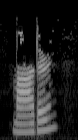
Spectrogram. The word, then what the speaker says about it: modern: And for modern, the M-O is not mo, it's pronounced ma, M-A, ma, modern. And last word, stomachs. Sometimes the A-C-H-S is a little bit hard to pronounce, but you want to pronounce it as ix, stum-ix.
